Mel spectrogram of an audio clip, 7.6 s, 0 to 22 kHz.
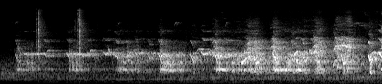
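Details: Several Beagles in full cry while hunting snowshoe hare, recorded 25 February 2016: overlapping howling bays from the pack form a dense, continuous chorus that swells louder toward the end, with no other clear sounds.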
